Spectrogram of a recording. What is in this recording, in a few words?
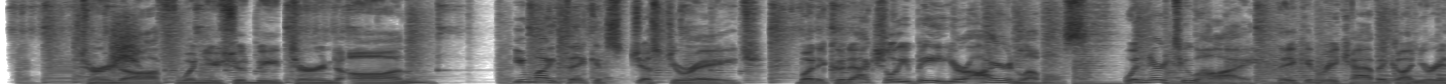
COMMERCIAL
